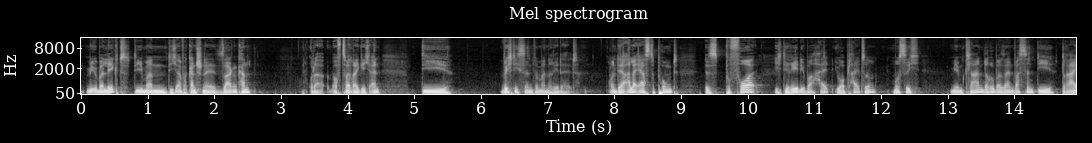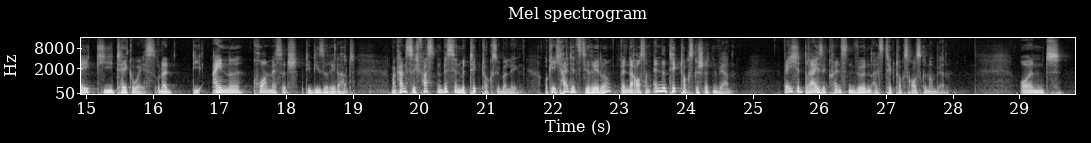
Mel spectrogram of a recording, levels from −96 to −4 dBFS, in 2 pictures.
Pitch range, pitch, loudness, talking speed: 105-125 Hz, 115 Hz, -20 LUFS, 180 wpm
